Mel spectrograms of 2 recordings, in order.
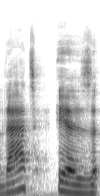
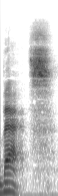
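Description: First: Said in the usual way. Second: "that's" as one syllable ending in ts; contracted THAT'S. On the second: Shown as a demonstration. Teacher shows learners the short form, "that's" contracted. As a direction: run "that is" together into "that's". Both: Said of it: "在这儿缩略成that's".

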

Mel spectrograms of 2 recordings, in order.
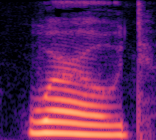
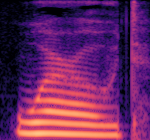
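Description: Both takes have the same delivery.

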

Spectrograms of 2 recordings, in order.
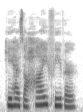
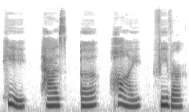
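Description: First: Said in the usual way. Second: Very slow, each word separated; slow read-along. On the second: Shown as a demonstration. Teacher models the fever sentence for students, slow and spaced out. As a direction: say it word by word for learners to follow. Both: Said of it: "慢慢来读".

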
